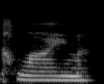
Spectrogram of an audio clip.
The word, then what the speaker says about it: climb: how about the word climb remember our trick with that I love I instead of a silent e we're gonna have a silent B nice work let's do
